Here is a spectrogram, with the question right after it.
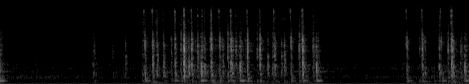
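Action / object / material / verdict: tap / plastic mechanical keyboard with round keycaps / plastic / none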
